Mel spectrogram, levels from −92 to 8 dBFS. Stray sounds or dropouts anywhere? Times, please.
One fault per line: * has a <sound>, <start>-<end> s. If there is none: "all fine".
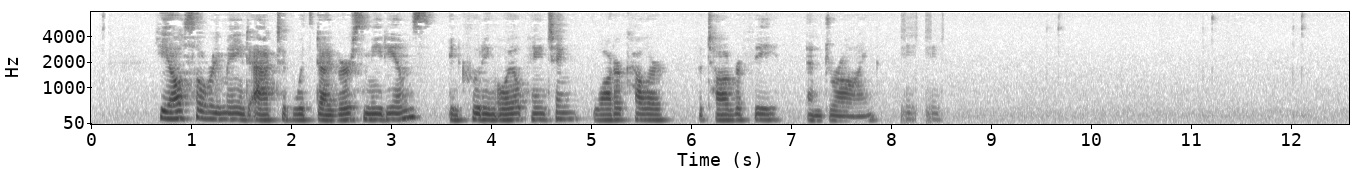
* has a laugh, 8.1-8.5 s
